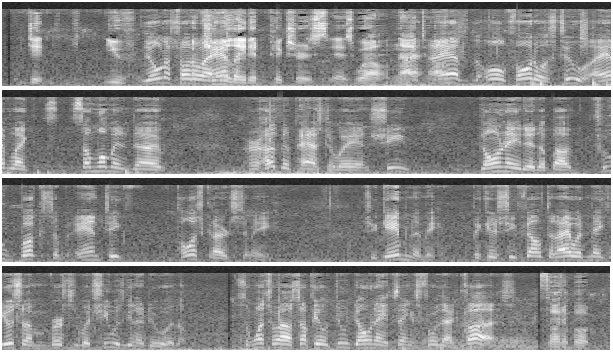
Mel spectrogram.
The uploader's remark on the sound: talk while driving around downtown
